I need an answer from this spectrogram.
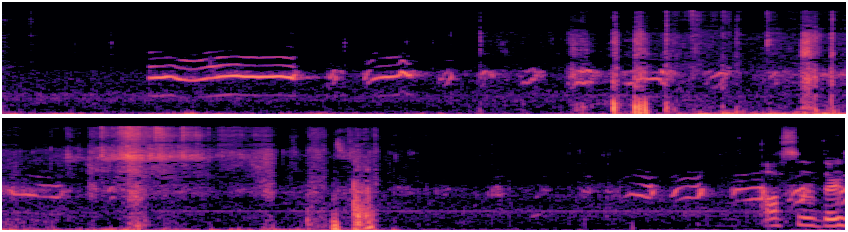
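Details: Pet fox named Finnegan with his stuffed toy, giving bright, harmonic whining calls in a quick broken series, then a rapid run of short chattering notes near the end, with handling noise and thumps between.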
